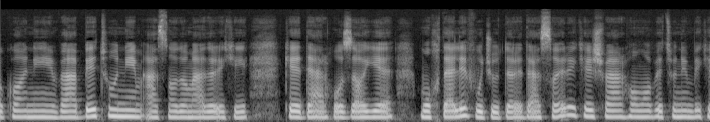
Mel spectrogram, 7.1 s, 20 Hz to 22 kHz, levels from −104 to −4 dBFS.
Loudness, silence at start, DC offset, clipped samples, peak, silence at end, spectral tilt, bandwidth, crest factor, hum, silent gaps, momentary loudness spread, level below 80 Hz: -29 LUFS; 0 s; under 0.1%; under 0.1%; -16 dBFS; 0 s; -5 dB/octave; 15 kHz; 14 dB; none; none; 4 LU; -70 dBFS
